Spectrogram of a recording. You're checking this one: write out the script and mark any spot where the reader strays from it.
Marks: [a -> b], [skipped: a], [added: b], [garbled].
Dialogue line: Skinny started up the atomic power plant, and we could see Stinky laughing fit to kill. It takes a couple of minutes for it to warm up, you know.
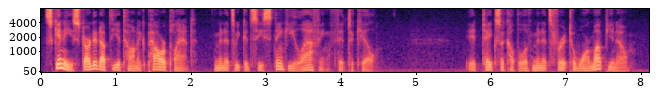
Skinny started up the atomic power plant, [and -> minutes] we could see Stinky laughing fit to kill. It takes a couple of minutes for it to warm up, you know.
